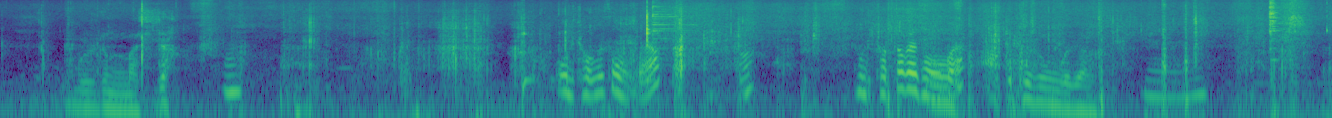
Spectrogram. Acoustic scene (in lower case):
park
